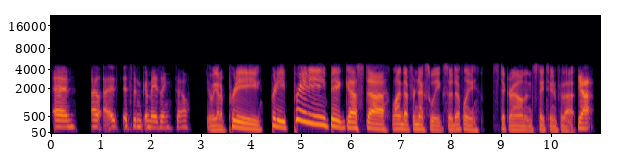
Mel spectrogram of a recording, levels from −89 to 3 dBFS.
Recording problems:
high frequencies cut off; severe; nothing above 4.5 kHz

